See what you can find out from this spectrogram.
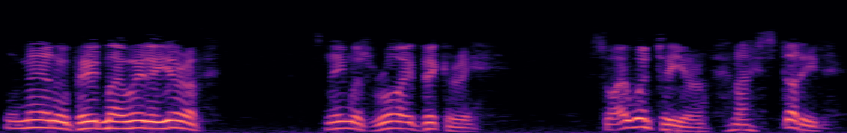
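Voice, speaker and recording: An actor with an American accent playing a battered, bitter architect in 1950s radio drama, halting and weary. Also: male voice, on the high side, animated, a little hiss or hum, natural voice. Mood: weary, ironic. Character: battered, bitter, dazed local architect, a beaten man. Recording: muffled narrow-band vintage radio recording.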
